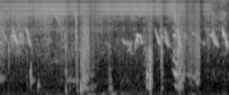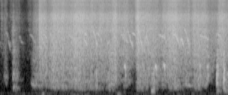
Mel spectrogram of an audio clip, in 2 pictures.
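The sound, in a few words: chickens clucking in a backyard coop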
